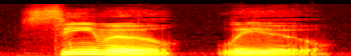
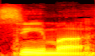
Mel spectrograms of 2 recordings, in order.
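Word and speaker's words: Simu Liu: ] name wrong guys see mu leo not SEMA see mu s IMU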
